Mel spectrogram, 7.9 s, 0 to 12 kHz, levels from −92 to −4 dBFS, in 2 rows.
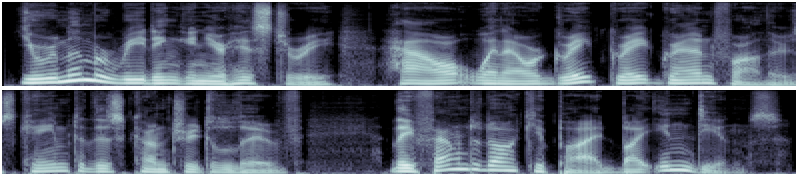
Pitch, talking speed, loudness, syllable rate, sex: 120 Hz, 180 wpm, -20 LUFS, 5.0 syllables/s, male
